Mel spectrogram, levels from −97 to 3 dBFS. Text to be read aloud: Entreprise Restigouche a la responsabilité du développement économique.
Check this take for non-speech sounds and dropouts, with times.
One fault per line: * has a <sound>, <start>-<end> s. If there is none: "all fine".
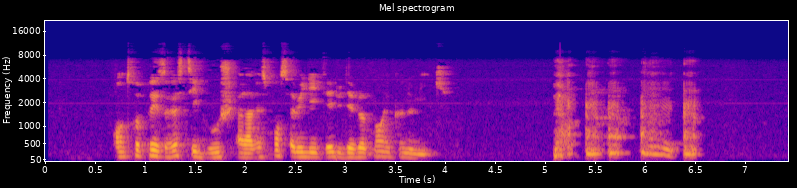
* has a throat clearing, 5.1-6.6 s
